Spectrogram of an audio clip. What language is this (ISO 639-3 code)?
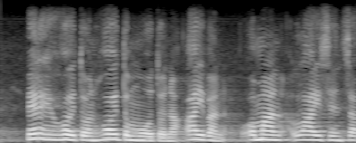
fin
